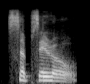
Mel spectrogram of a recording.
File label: "subzero", Indian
